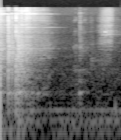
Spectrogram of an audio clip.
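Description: A brass guitar saddle is dropped or tapped, giving a bright, high metallic clink that rings for about half a second, followed by a fainter second tick. The sound has substance.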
